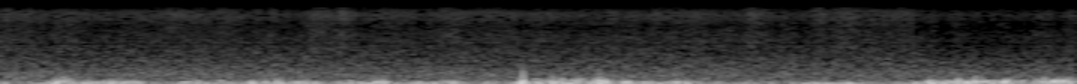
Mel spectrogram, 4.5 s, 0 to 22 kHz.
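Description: Gusty wind rumbling on the microphone, with the rustle of a 3D leafy camouflage suit and hat as the leaf hat is pulled down over the head, and a brief knock about two seconds in.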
